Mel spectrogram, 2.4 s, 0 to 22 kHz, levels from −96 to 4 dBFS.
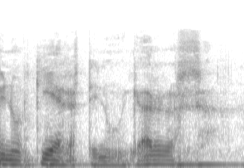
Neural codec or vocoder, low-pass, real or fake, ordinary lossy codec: none; 10.8 kHz; real; MP3, 48 kbps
